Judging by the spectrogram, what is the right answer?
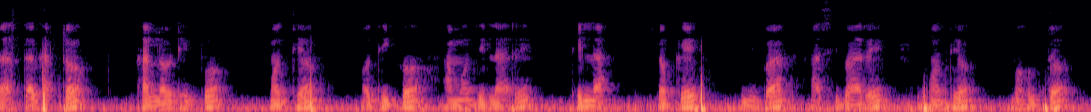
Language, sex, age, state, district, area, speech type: Odia, male, 18-30, Odisha, Kandhamal, rural, spontaneous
